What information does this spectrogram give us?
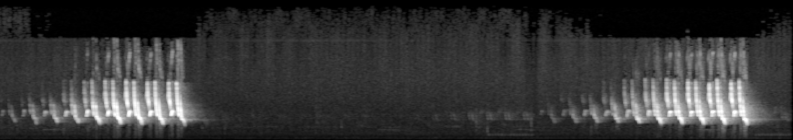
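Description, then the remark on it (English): An ovenbird, a warbler, sings from a low perch in the forest understory: two bright, rapid series of repeated two-note "teacher" phrases, each building in loudness toward its end, separated by a pause of near silence. No one speaks. “Another warbler with a two-noted vocalization is the oven bird.”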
